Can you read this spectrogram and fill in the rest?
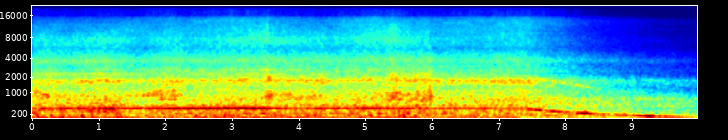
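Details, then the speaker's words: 1998 Hoover Alpina Filtra 1500 vacuum with electronic speed control, at full power with an empty dust bag: a steady high motor whine over rushing air, and the pitch sinks at switch-off. The motor is healthy and running normally. "that's the Hoover Alpena C filtra 1500 not too bad a vacuum cleaner even on full power this very nice nozzle was easy to push so it's not a bad machine"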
